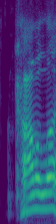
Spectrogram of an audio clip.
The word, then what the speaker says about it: Kamala: do I say so just say comma like a comma L yeah Kamala Harris today came out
